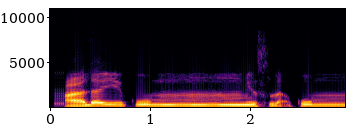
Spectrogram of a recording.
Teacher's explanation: Jadi ee hukumnya idgam mutamasilin karena ketemu dua huruf yang sama dalam sifat dan makhrajnya. Cara bacanya mim pertama dimasukkan ke mim yang kedua dengan sempurna. Ini juga bisa disebut idgham kamil ya karena masuknya dengan sempurna.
